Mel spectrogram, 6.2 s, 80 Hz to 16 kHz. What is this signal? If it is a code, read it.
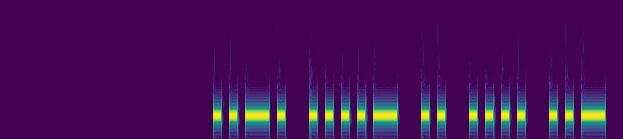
Morse code, heard as a keyed tone, about 15 wpm, 700 Hz. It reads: F4IHU
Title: DXCC-100 Call Signs - 5 Characters - 15wpm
